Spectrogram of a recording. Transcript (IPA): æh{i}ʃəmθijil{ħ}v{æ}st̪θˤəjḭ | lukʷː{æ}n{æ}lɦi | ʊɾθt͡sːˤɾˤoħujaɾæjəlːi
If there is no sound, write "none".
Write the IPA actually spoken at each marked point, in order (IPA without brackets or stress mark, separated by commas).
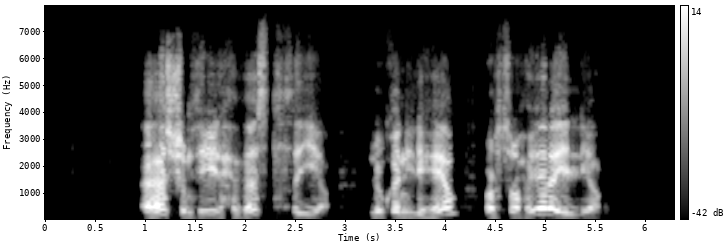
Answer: æ, ħ, æ, æ, i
